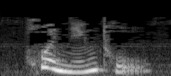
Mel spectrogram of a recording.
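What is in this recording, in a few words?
"混凝土", Mandarin Chinese; chinese flashcards; hsk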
